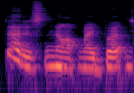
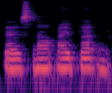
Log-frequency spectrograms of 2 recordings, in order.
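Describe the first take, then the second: First: Said in the usual way. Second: Quiet, hurt little voice; soft sad whimper. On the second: Shown as a demonstration. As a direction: reread it the way Toad cried. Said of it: "one of the words that he uses is cried".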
